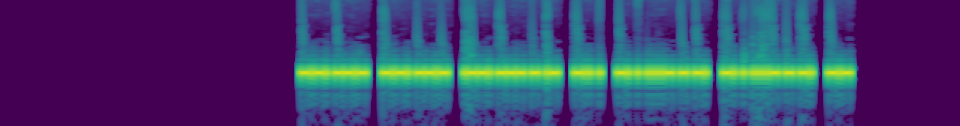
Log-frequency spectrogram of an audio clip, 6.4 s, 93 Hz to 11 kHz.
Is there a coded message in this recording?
Yes: Morse code from 2.0 to 5.7 s, heard as a keyed tone, about 77 wpm, 700 Hz. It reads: CQ CQ POTA DE NE4TN NE4TN K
